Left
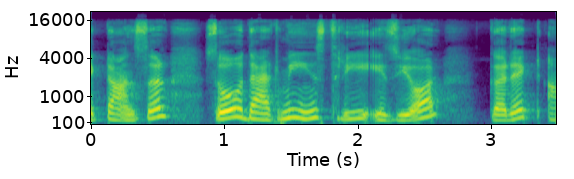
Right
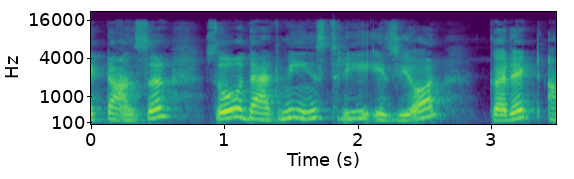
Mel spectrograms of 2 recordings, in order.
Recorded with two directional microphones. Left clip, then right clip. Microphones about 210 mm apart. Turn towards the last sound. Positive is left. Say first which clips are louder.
# left 6 dB
turn(degrees=35)  # may be behind; listen again after turning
